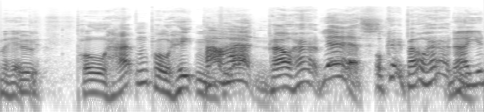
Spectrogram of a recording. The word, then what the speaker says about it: Powhatan: Andrew from, I don't want to mispronounce this. Let me help you. Powhatan? Powhatan. Powhatan.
